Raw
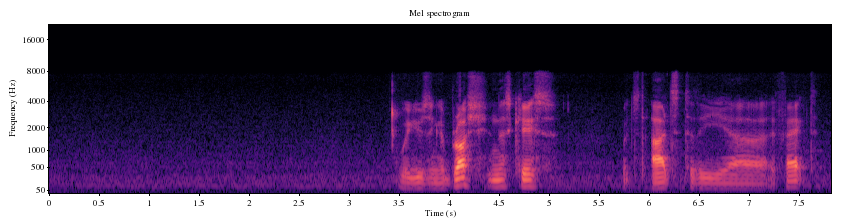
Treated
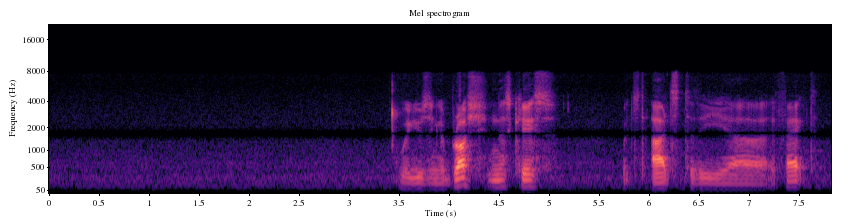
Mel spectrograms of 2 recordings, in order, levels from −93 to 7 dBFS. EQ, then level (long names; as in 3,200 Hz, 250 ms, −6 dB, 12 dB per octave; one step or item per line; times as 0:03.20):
high-pass filter 130 Hz 12 dB per octave
Butterworth band-reject 1,700 Hz, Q 2.6
low-shelf EQ 190 Hz −9.5 dB
0.0 dB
